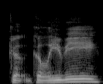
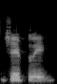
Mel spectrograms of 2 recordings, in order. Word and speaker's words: Ghibli: It's the Galibbei. The Galib. Oh, it's Jibli. So, Jibli. Funny enough, I won't get it right.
